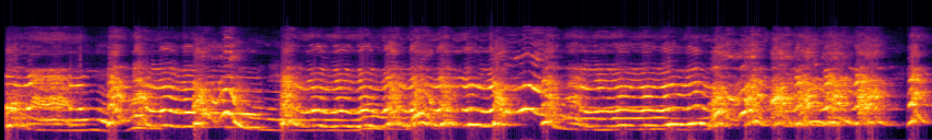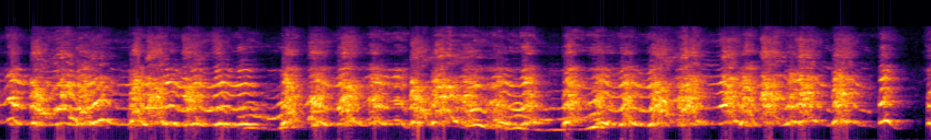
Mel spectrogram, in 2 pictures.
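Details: White German Shepherds howl together in long, wavering, overlapping tones that rise and fall, set off by a passing police car or fire engine with its siren blaring.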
